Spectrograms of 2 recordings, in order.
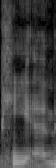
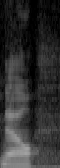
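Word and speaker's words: PNAU: I always pronounce it P-N. – No, I think they're pronounced Now. And clever way of spelling Now.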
